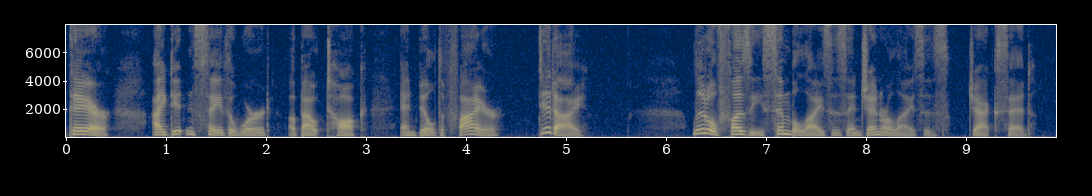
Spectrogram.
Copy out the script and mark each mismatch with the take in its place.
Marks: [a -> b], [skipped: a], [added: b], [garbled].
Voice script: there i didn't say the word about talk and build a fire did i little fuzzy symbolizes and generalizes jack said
there i didn't say the word about talk and build a fire did i little fuzzy symbolizes and generalizes jack said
